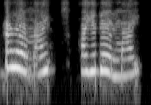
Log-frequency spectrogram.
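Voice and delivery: high, hammed-up British mate voice; exaggerated British accent, pitched high; mock British accent. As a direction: play a cheeky Brit saying hello.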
